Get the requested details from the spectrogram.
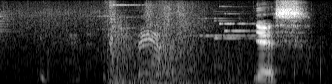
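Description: A sword swishes and strikes with a loud burst.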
